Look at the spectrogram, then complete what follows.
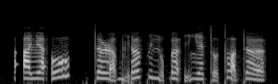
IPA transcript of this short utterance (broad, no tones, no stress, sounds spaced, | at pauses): ʔ a lʲ a ʔ o | t̪ œ ɭ a̰ b ḭ ɾ œ p i n̪ o̰ ɓ œ ʔ ḭ ʎ ɛ t o̰ t lˠ ɛ̰ t̪ œ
